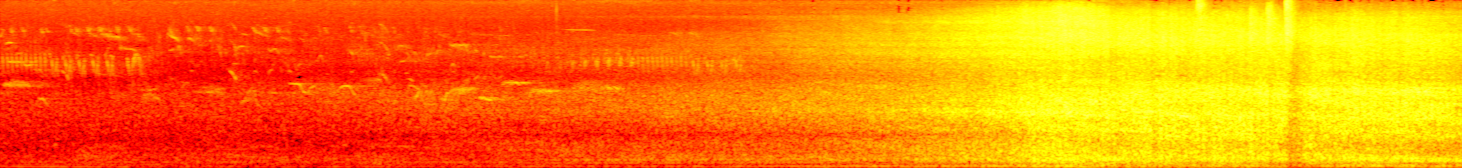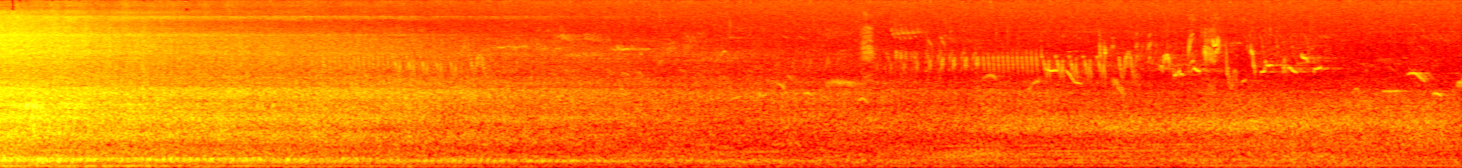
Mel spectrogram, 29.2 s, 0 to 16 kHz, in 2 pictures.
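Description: Irish Rail 22000 class diesel multiple unit passing through a station at speed. The rumble of its wheels and diesel engines swells, peaks about ten to fifteen seconds in, then fades away down the line.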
